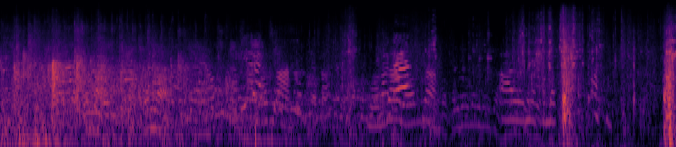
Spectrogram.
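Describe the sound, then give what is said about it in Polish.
A crowd claps steadily for everyone who showed up, a dense patter of hand claps that rises and swells over several seconds while voices chatter and call out over it. “Brawo dla wszystkich, którzy się pojawili.”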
